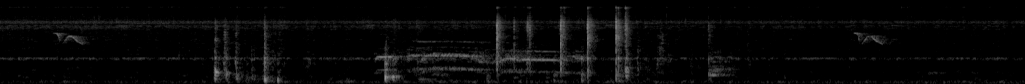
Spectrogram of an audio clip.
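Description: A rooster crows once, about four seconds in, among a few sharp clicks and taps. A small bird gives a short falling chirp twice.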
